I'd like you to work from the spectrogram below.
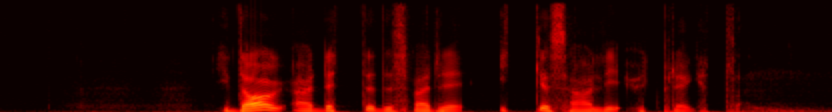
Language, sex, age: Norwegian, male, 57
